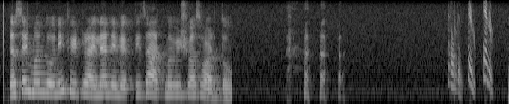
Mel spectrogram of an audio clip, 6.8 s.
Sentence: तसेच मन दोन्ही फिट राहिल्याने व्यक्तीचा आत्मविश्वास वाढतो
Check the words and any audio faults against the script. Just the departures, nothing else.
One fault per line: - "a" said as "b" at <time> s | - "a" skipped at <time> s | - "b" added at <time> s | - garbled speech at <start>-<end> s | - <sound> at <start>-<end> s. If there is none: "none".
- laugh at 3.8-4.6 s
- chirp at 6.0-6.6 s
